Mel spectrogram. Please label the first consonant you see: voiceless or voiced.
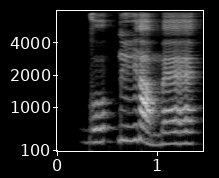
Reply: voiced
